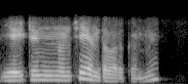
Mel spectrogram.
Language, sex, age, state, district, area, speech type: Telugu, male, 18-30, Andhra Pradesh, Krishna, urban, conversation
